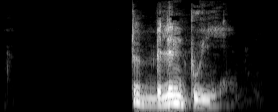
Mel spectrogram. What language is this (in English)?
Kurdish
